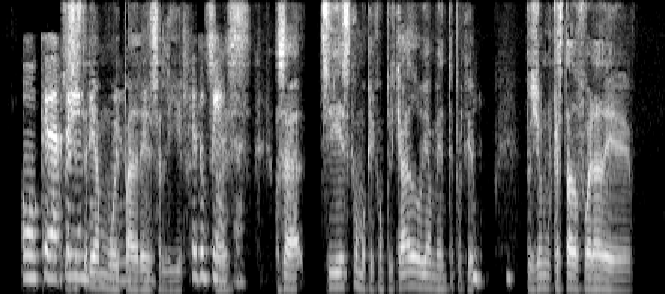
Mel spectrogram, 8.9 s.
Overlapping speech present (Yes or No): Yes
